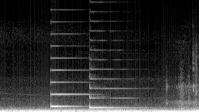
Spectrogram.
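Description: An elevator chime dings twice.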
